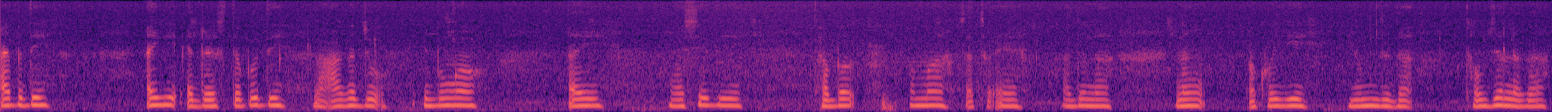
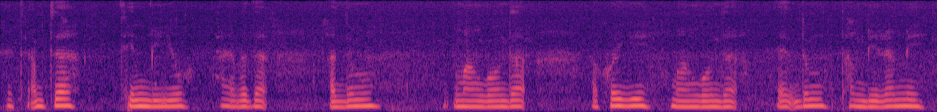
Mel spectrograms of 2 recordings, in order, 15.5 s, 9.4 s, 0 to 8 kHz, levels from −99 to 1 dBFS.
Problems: background sounds at intervals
